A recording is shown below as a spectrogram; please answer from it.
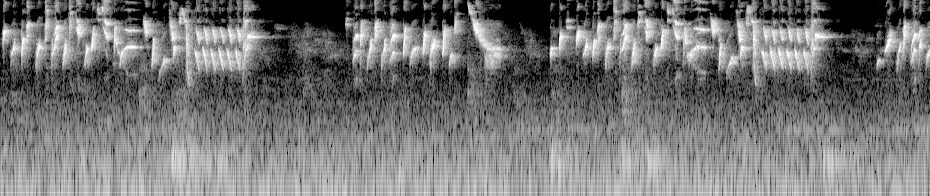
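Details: European goldfinch of the Balkan subspecies Carduelis carduelis balcanica, a competition singer in a goldfinch song championship, delivering bursts of rapid twittering, trilled and buzzy high notes, each phrase about two seconds long and separated by brief pauses.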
